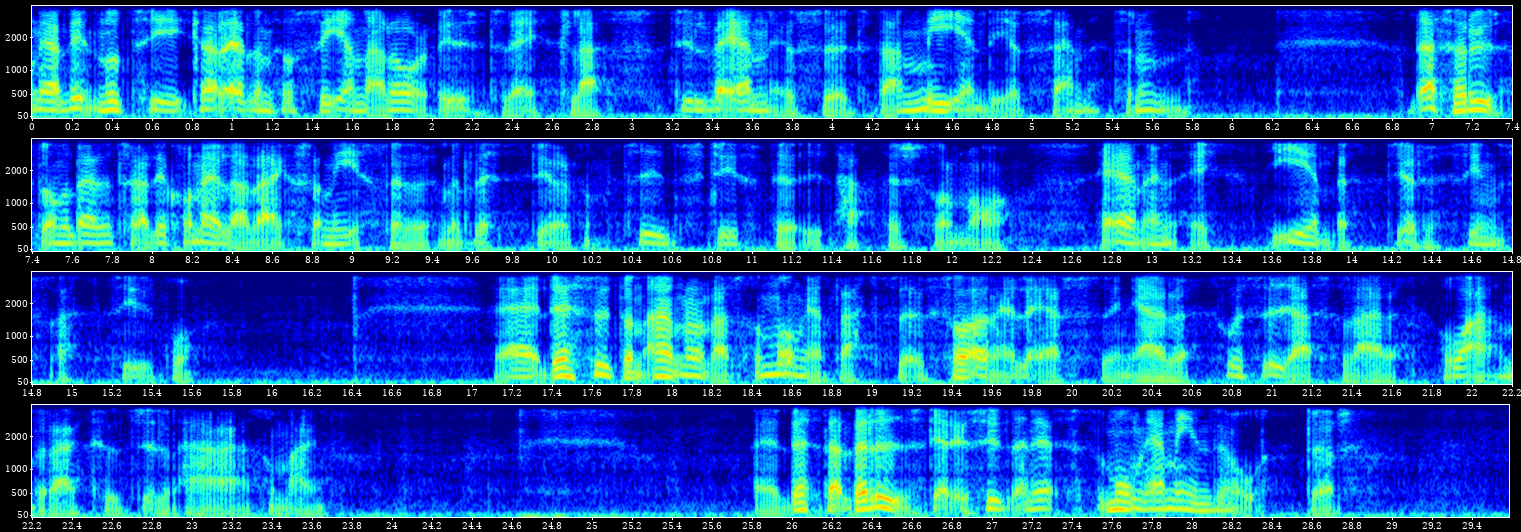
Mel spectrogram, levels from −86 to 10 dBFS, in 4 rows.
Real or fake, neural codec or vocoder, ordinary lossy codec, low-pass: fake; autoencoder, 22.05 kHz, a latent of 192 numbers a frame, VITS, trained on many speakers; Opus, 16 kbps; 3.6 kHz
